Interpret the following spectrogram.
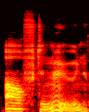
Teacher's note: if we look at the word afternoon we will see that the primary or main stress is on noon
